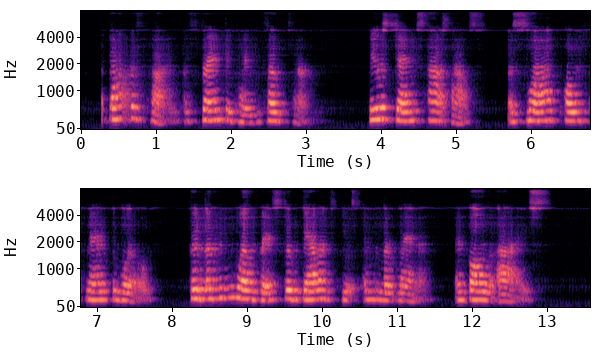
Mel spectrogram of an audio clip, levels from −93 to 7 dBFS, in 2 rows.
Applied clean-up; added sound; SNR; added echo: neural mask model DeepFilterNet 3.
